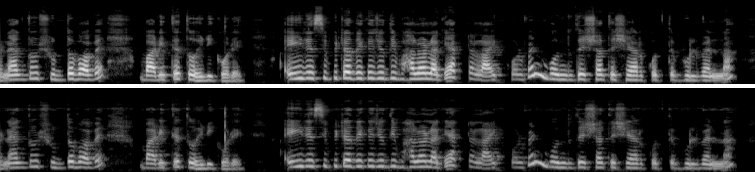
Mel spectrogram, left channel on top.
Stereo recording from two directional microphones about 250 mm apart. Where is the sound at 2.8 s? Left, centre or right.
Centre.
